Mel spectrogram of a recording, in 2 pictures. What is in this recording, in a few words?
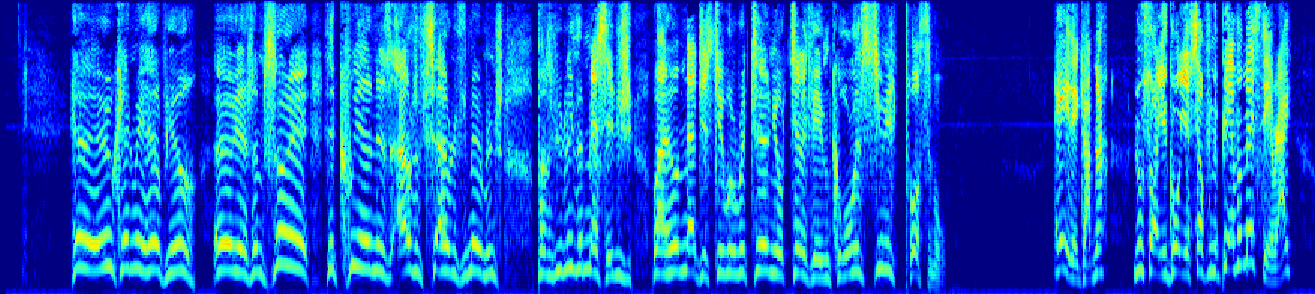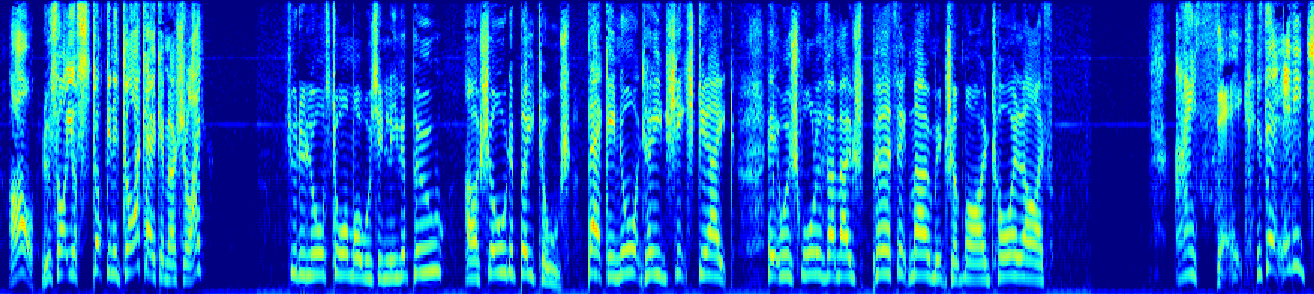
English Sample Voices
